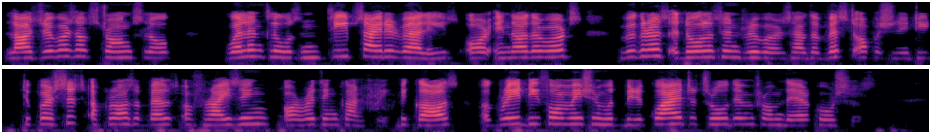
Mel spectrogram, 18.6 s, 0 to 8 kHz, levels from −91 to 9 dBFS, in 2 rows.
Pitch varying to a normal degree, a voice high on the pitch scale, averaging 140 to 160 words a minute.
No: narrow, 2.1 semitones; very high, 255 Hz; average, 150 wpm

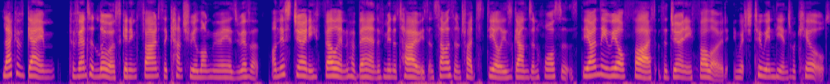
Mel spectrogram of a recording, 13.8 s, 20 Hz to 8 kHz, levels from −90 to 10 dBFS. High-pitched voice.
Yes: high, 205 Hz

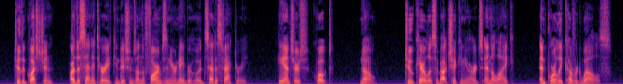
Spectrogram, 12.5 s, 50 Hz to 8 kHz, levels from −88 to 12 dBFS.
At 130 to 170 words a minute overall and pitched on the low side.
Yes: average, 140 wpm; very low, 95 Hz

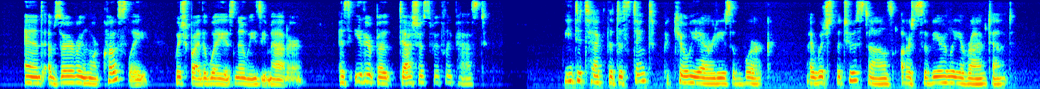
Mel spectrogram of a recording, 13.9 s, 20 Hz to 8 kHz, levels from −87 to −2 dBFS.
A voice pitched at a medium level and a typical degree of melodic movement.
Yes: medium, 155 Hz; average, 3.3 semitones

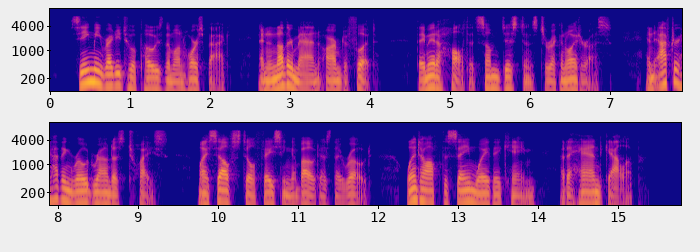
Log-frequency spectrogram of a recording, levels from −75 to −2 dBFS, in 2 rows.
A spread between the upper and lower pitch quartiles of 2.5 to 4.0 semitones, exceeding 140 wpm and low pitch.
Yes: average, 3.7 semitones; average, 185 wpm; low, 100 Hz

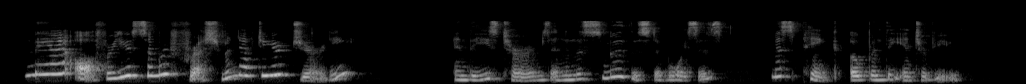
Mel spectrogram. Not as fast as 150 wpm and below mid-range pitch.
No: slow, 135 wpm; very high, 290 Hz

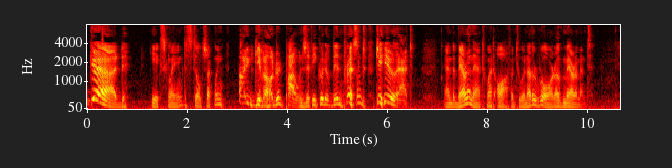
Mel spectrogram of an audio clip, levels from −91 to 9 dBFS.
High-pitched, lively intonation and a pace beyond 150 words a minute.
No: low, 120 Hz; wide, 8.4 semitones; average, 165 wpm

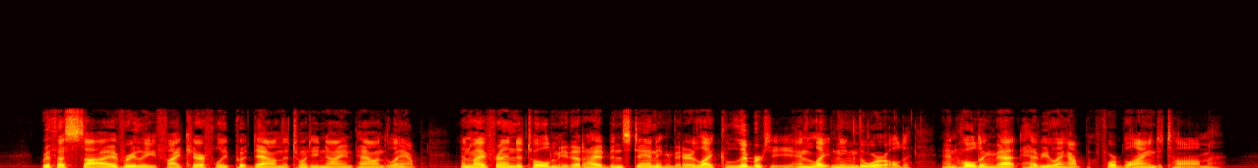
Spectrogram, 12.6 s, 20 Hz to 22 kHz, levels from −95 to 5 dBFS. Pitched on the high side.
No: low, 105 Hz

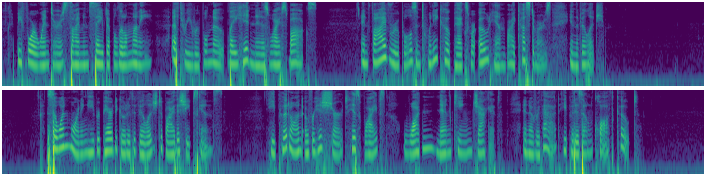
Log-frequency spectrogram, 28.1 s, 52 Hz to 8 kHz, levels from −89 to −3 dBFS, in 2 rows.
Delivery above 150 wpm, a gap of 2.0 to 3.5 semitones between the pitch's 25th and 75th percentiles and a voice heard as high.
No: average, 145 wpm; average, 2.8 semitones; high, 195 Hz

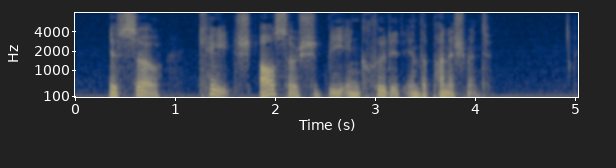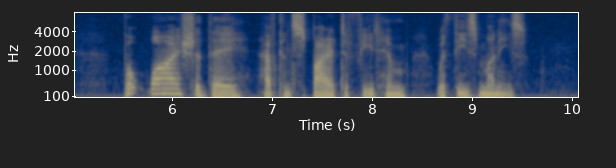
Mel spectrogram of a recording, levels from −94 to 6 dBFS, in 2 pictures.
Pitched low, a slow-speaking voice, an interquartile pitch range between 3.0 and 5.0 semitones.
Yes: low, 110 Hz; slow, 130 wpm; average, 3.8 semitones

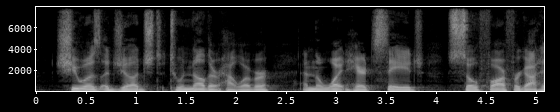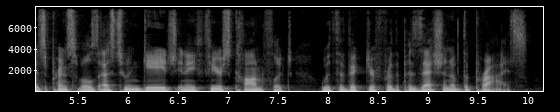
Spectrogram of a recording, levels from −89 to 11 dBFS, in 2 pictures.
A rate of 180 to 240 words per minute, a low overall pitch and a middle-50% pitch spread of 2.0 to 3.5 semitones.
Yes: average, 190 wpm; low, 110 Hz; average, 2.9 semitones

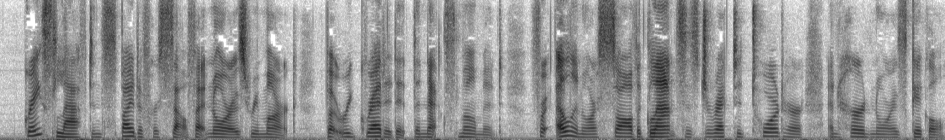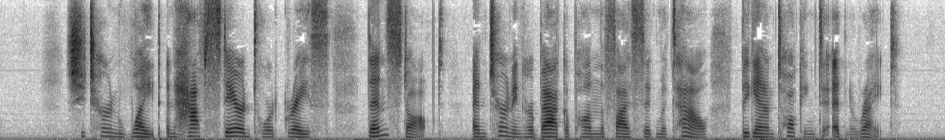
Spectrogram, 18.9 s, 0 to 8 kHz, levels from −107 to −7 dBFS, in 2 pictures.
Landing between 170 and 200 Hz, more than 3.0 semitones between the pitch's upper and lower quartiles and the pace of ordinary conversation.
No: high, 190 Hz; average, 2.7 semitones; average, 160 wpm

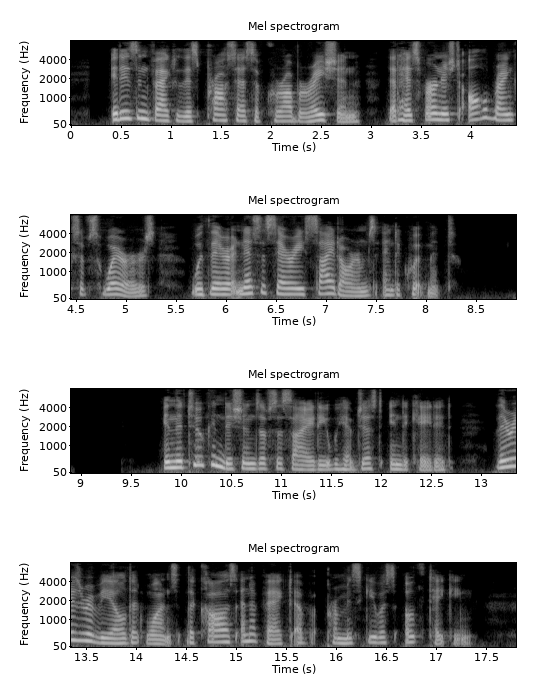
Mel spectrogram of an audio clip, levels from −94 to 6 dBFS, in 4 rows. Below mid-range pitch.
No: high, 190 Hz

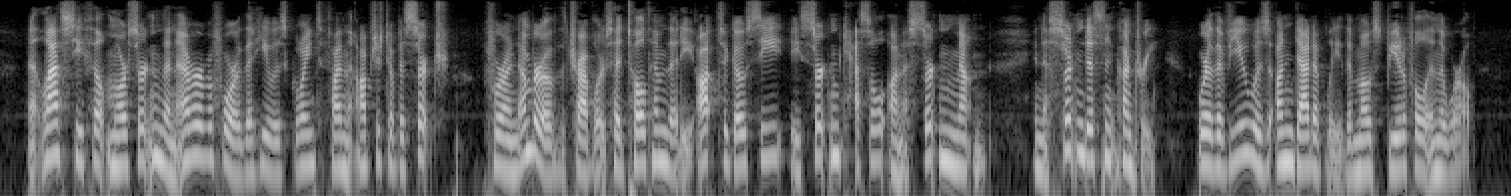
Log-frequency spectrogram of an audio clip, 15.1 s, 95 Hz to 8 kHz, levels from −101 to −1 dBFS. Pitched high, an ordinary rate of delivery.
No: high, 195 Hz; fast, 230 wpm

